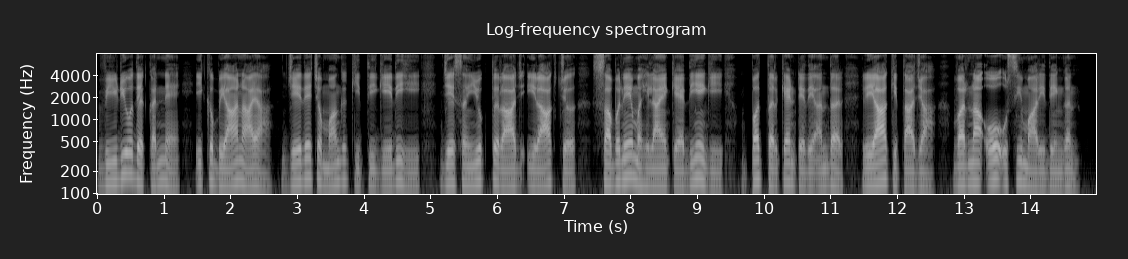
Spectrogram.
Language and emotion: Dogri, neutral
